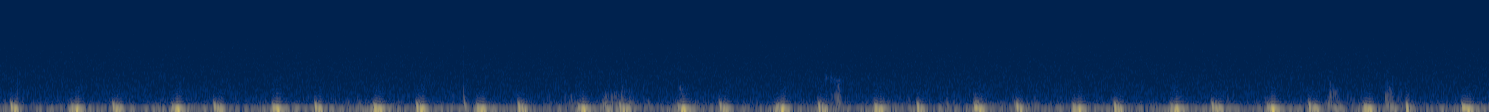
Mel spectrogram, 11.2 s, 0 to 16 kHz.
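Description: Steady low thumping heartbeat at about 80 beats a minute, with occasional gurgling bowel noises from an empty stomach; normal heart sounds.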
